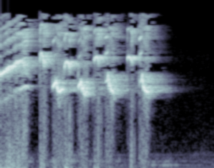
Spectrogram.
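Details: Orange-headed thrush; song; provoking another bird to sing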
